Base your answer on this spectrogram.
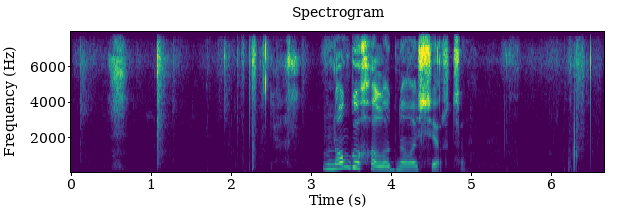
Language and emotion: Russian, neutral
